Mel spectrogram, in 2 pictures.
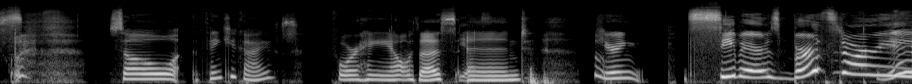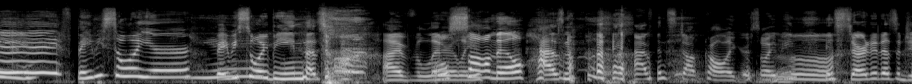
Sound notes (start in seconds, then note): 8.6 cheering; 12.3 chuckling; 14.7 both laughing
